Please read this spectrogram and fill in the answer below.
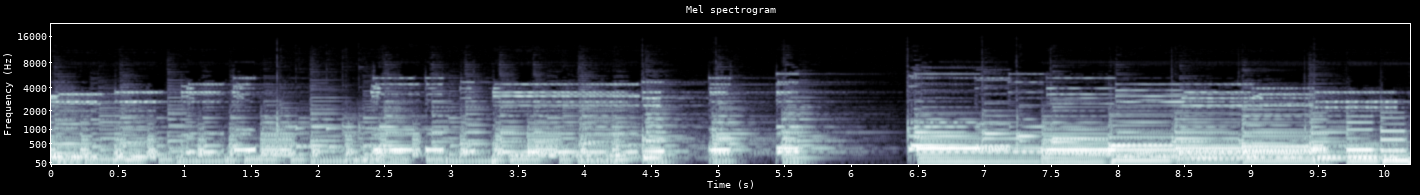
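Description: Instrumental break of a children's folk song played on electronic keyboard over a steady bass line. The music fades to a brief pause about six seconds in, then comes back louder.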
